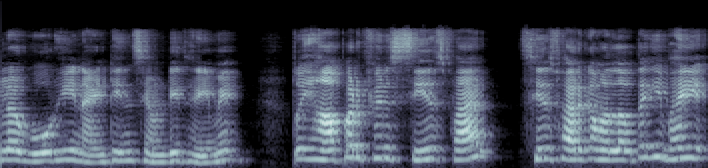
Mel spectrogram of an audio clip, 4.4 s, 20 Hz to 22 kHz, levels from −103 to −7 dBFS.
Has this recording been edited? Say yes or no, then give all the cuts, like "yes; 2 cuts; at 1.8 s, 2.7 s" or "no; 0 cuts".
no; 0 cuts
